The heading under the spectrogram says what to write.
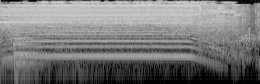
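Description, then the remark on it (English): A blender blending a drink made with cheeses, including mature cheddar and Parmesan, whirs at a steady, high-pitched whine for about two seconds, then slows and winds down as it switches off. It is loud, with no voices. “The drink was prepared, each boy adding their favorite cheese item until finally it was ready for the blender.”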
